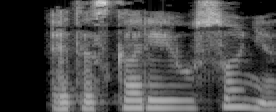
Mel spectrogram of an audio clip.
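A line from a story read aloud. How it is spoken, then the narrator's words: Too calm. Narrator (Russian): отвечает Влад, но слишком спокойно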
